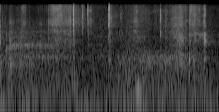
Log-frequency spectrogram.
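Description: Faint handling of cardstock: stiff paper being bent along its score lines, with light rustling and a few soft clicks about halfway through.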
